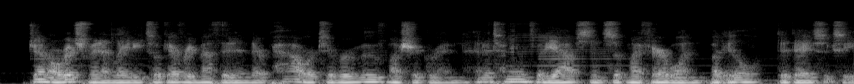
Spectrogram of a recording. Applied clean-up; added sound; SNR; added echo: neural separator model SepFormer DNS4.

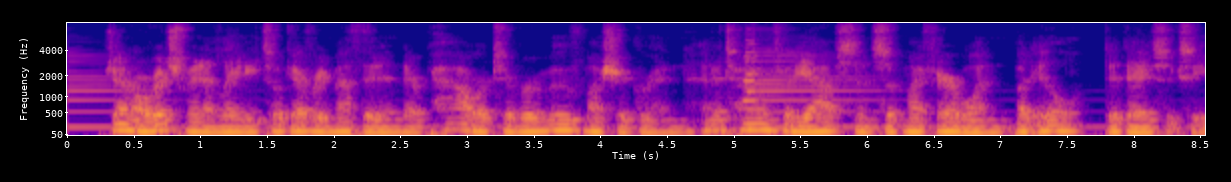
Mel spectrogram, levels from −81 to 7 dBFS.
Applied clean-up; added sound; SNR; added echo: none; Wind instrument, woodwind instrument; 19 dB; reverberation time 0.2 s.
